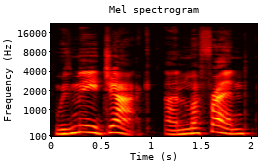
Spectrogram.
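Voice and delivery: loud, high, fast radio host welcome; loud showman intro. Pretend. Jack hosting a mock intro for the Sharkman Show, hyped and loud. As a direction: sell the show like a hyped presenter. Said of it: "record a mock intro for the podcast".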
